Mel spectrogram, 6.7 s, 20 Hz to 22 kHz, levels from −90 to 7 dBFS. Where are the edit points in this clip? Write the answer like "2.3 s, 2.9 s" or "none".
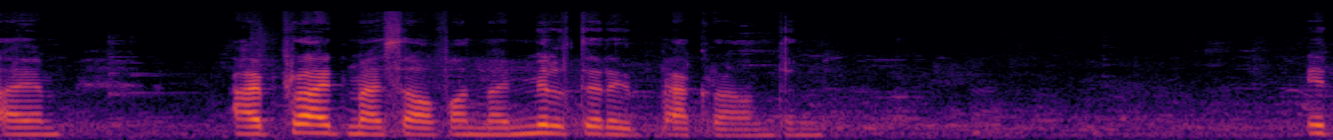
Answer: none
